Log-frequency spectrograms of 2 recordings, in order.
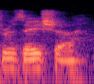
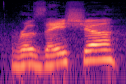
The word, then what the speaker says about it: rosacea: don't know whatever Dave apparently it's pronounced rosacea rosacea yeah ugh okay but um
